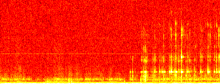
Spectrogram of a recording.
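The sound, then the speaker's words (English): Ice cubes clink against a glass holding a drink in a quick cluster of bright, light taps near the end, over a steady low electrical hum, with no one speaking. “listen to those ice cubes.”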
